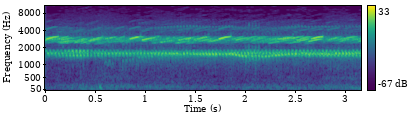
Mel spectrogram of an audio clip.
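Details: American toads, which breed in ditches, swamps and wetlands, calling by the hundreds in an early-spring overflow pond near a golf course at night: unbroken layered high trills, several callers overlapping at slightly different pitches, steady and loud.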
